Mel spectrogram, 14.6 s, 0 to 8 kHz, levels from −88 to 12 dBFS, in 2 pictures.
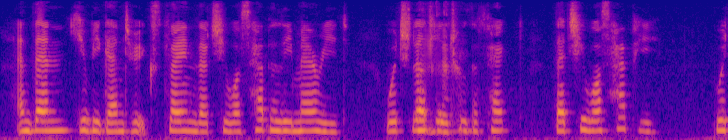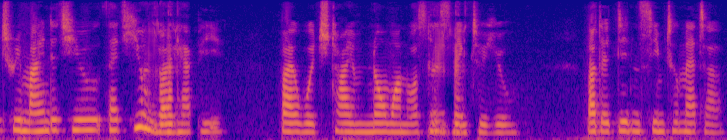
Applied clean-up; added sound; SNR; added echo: neural mask model Resemble Enhance denoiser.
